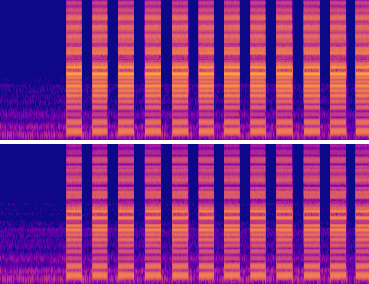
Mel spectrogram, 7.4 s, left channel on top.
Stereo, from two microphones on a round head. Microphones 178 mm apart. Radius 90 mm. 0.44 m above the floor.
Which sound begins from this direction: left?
An alarm, at 1.3 s.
